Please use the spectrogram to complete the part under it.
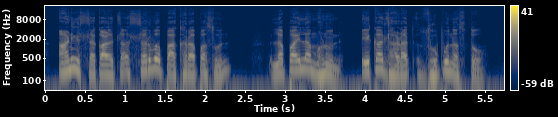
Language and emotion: Marathi, neutral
